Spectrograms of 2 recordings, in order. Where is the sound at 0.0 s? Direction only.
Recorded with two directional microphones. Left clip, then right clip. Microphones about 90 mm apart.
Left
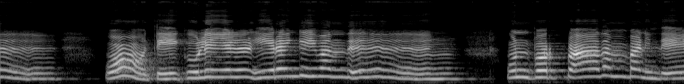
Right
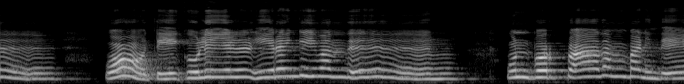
35° right (ahead or behind).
